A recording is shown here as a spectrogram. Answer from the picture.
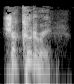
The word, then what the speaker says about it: charcuterie: Charcuterie.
